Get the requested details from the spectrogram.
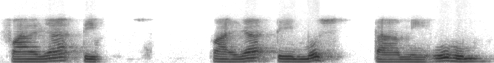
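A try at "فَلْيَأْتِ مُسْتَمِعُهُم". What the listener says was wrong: Sudah bagus tapi jangan cepat-cepat. Fal fal ya timus tami uhum. Jangan cepat-cepat.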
